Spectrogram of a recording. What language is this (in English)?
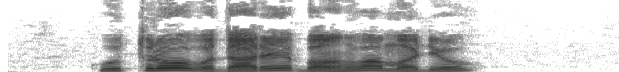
Wadiyara Koli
